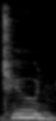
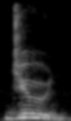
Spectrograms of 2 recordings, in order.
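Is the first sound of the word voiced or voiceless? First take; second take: voiceless; voiced. First: The first sound is a voiceless ch sound. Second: The first sound is a voiced j sound. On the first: The speaker calls it wrong. "nó hơi giống từ ch, ch mà không phải là j" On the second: The speaker calls it right. "mình phải rung, mình phải bật hơi mạnh hơn"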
